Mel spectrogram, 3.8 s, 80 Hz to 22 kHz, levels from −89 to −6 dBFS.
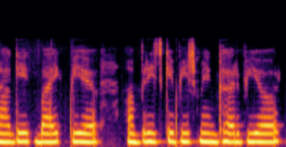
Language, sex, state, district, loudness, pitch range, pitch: Hindi, female, Jharkhand, Deoghar, -11 LUFS, 220-230 Hz, 225 Hz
